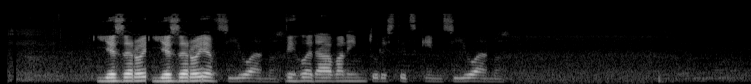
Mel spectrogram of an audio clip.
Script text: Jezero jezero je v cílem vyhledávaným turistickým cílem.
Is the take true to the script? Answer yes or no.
yes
